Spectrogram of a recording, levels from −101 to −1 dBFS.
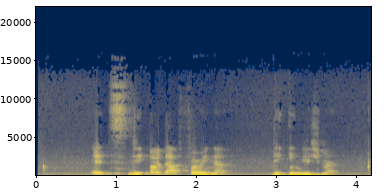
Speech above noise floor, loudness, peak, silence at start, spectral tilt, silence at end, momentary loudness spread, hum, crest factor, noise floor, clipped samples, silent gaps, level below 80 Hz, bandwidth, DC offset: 21 dB; -13 LUFS; 0 dBFS; 0.05 s; -7 dB/octave; 0 s; 21 LU; none; 14 dB; -33 dBFS; under 0.1%; none; -44 dBFS; 12.5 kHz; under 0.1%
